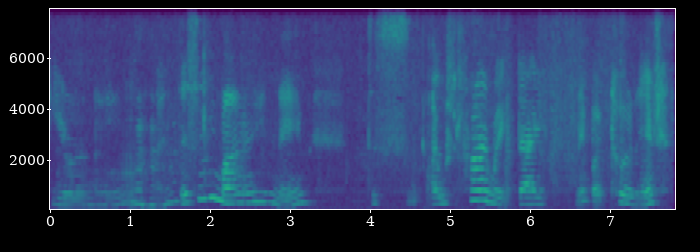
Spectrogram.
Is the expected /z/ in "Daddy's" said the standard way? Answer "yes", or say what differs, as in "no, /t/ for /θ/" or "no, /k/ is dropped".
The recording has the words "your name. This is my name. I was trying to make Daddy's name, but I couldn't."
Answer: no, /z/ is dropped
